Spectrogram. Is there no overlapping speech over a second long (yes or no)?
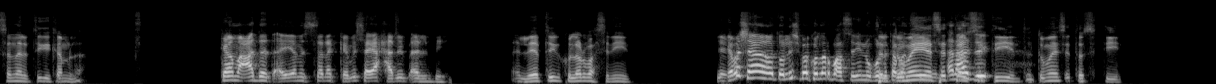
no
